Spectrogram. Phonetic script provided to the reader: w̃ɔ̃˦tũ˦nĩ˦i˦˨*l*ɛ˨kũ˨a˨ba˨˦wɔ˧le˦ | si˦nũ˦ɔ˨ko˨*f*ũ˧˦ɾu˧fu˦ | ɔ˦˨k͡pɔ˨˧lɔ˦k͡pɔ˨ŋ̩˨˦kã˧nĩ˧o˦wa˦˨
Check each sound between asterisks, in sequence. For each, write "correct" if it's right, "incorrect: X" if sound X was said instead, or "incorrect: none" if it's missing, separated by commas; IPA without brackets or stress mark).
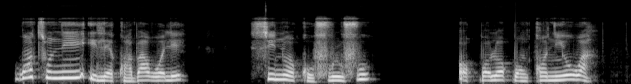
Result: correct, correct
